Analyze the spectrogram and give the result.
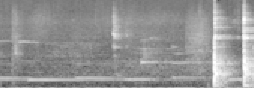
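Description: Glass beer bottles clink together and are opened with a bottle opener, with a faint ringing tone at first and then two sharp, bright knocks in quick succession near the end, no voices present.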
